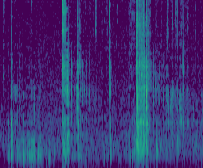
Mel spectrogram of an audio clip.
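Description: Side-cutting pliers and small electronic parts being handled and set down on a wooden workbench: scattered clicks and rattles, with two louder clatters, about a second in and near three seconds.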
